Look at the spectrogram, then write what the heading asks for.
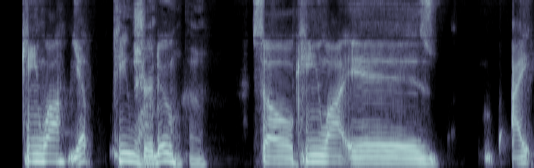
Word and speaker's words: quinoa: says robert do you eat um hope i'm pronouncing this right quinoa quinoa yep so quinoa is i eat quinoa as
